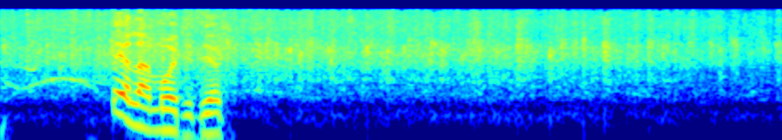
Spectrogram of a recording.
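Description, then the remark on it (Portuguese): A voice calls out briefly at the start, then a sustained wash of audience applause follows, steady and moderately loud, with many hands clapping together until the end. “Pode aplaudir o Senhor.”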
